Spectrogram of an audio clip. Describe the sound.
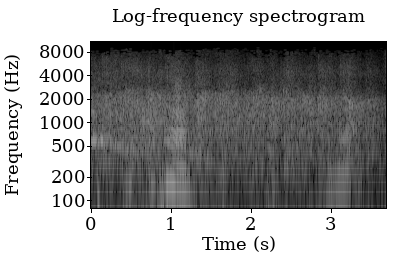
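A crowd claps steadily to welcome up the evening's speaker, a dense, continuous wash of applause with a few brief voices and cheers mixed in underneath before it tapers slightly toward the end.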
